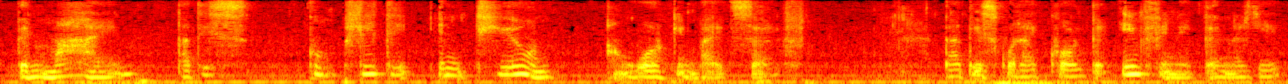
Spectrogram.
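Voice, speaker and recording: Female speaker, for a reflective spiritual talk; unhurried delivery in short weighted phrases, gravelly creak in the voice. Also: medium pitch, darkish tone, slight background noise, rough recording. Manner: deliberate, emphatic phrasing in short pieces with pauses.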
